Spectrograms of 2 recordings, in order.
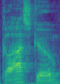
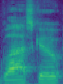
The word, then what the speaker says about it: Glasgow: But then when I was 8 years old, our family moved to southern Kentucky, south central Kentucky, a town called Glasgow, Kentucky, named after Glasgow, Scotland. But we pronounce it Glasgow because we are from Kentucky.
